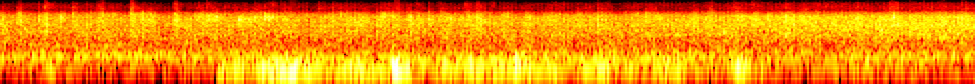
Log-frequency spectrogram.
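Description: Steady rain hiss with a few low rumbles a second or two into the sound and again near the middle.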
